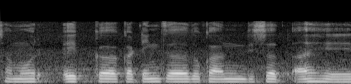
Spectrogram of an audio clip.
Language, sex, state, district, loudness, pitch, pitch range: Marathi, male, Maharashtra, Pune, -17 LUFS, 130 Hz, 125-130 Hz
